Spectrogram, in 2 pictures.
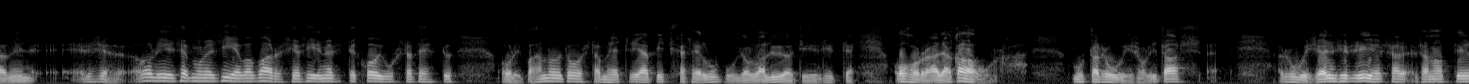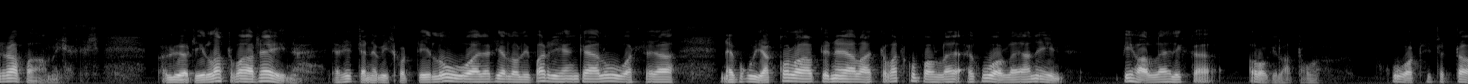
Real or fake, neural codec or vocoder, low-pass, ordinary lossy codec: fake; vocoder, 44.1 kHz, 128 mel bands every 256 samples, BigVGAN v2; 7.2 kHz; none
